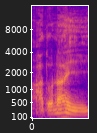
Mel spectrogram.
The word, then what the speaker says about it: 아도나이: 거기에 이 발음을 할 수 있도록 모음만 있는 그 글자는 글자는 읽지 않고 모음만 있는 그것을 가지고 아도나이 이렇게 읽어요.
